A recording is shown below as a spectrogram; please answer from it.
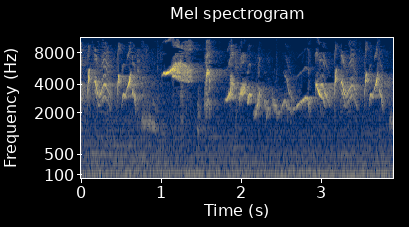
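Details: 'Than già rừng' singing from a bird, winter 2023: a rapid stream of high, warbling, zigzagging notes, one bright drawn-out whistle near the middle, and quick chattering phrases throughout.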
